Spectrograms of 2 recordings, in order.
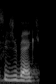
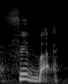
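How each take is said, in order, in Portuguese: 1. É dito com pronúncia do português brasileiro. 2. É dito com pronúncia inglesa. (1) "Mas eu sou brasileira, vamos de feedback mesmo" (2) "seria feedback, a pronúncia correta"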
